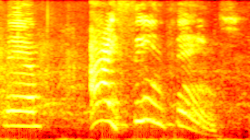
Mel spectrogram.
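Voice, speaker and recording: A woman plays a cheeky young male puppet doing stand-up, pleased with his own jokes and exasperated by life. The voice sits fairly high and takes its time, stretching out dramatic exaggerations before dry, deadpan punchlines. There is noticeable noise in the recording. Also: very slow, crowd noise, full character voice. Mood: incredulous, dramatic. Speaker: stand-up comedian character. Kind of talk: stand-up comedy storytelling.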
